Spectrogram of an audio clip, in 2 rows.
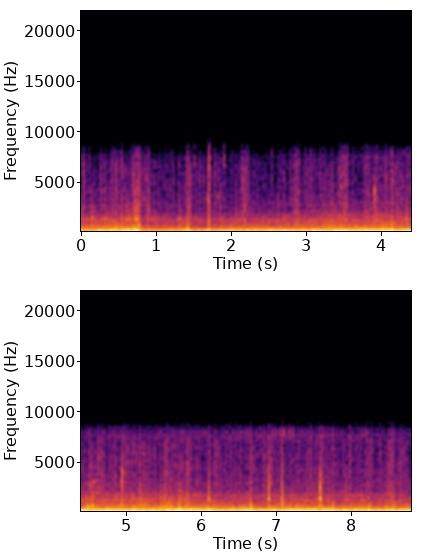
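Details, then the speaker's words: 1994 Chevy Lumina Euro 3.1 V6, no check engine light, ABS fuse pulled: rough, jumpy idle surging and sagging then stalling; shop found IAC, sensors, vacuum fine; owner suspects electrical fault, ECU, clogged catalytic converter or fuel pump. "and it just stalled it's very jumpy so anybody knows what it could be that would be great"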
